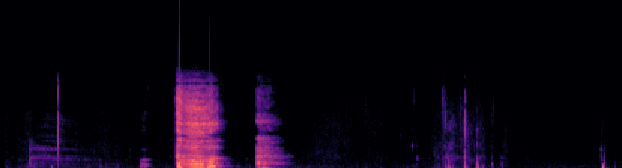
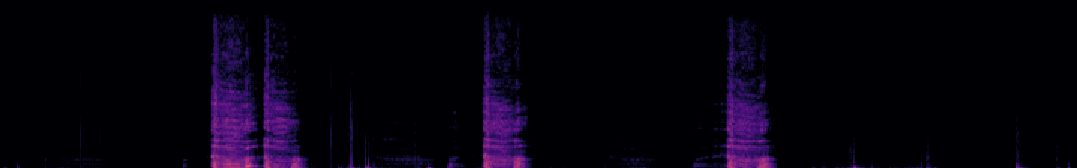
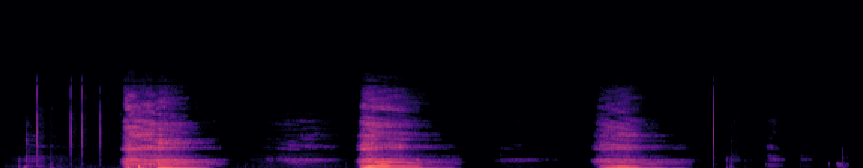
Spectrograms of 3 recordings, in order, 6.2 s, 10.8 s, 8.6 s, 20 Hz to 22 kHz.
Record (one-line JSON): {"cough_length": "6.2 s", "cough_amplitude": 32080, "cough_signal_mean_std_ratio": 0.22, "three_cough_length": "10.8 s", "three_cough_amplitude": 2464, "three_cough_signal_mean_std_ratio": 0.29, "exhalation_length": "8.6 s", "exhalation_amplitude": 13889, "exhalation_signal_mean_std_ratio": 0.37, "survey_phase": "alpha (2021-03-01 to 2021-08-12)", "age": "65+", "gender": "Female", "wearing_mask": "No", "symptom_none": true, "smoker_status": "Never smoked", "respiratory_condition_asthma": false, "respiratory_condition_other": false, "recruitment_source": "REACT", "submission_delay": "2 days", "covid_test_result": "Negative", "covid_test_method": "RT-qPCR"}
